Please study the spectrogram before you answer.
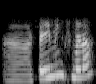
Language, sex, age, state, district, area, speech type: Kannada, female, 30-45, Karnataka, Kolar, urban, conversation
